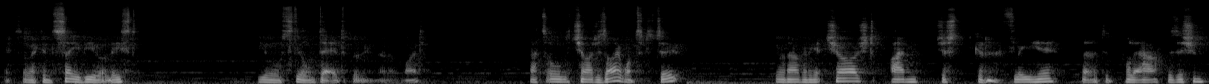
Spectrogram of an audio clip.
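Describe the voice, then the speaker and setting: A man's voice: on the low side, moderate pace, a little mellow, faint music behind. A man giving casual, understated commentary on his strategy game playthrough, thinking aloud and dryly talking to his units. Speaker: gaming video creator commentating his own playthrough.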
